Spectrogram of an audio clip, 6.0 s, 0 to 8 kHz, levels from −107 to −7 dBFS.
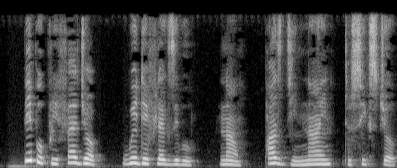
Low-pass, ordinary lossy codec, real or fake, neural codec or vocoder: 7.2 kHz; MP3, 48 kbps; real; none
